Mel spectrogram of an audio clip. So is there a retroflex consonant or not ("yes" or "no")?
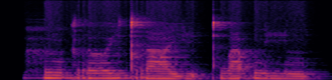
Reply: no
